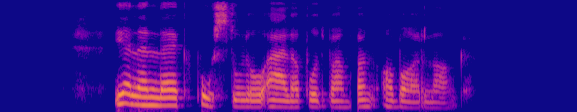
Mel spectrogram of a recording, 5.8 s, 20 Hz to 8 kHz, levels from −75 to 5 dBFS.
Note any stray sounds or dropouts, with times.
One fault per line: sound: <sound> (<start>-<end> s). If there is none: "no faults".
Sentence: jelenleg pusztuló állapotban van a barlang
sound: dropout (3.5-3.6 s)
